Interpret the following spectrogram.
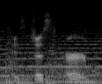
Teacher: We, in America, particularly the Midwest, that H is silent.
